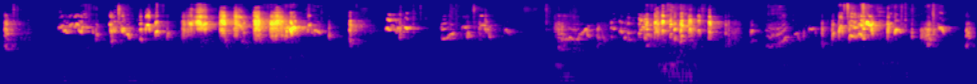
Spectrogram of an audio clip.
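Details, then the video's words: Pet budgerigars chattering steadily with busy, high warbles and chirps, pausing briefly before another loud burst of chatter. "budgie sounds"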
